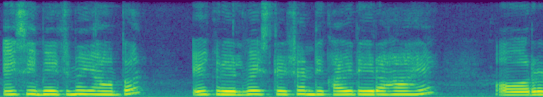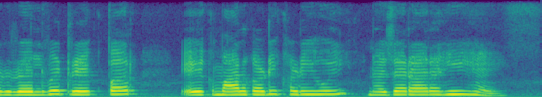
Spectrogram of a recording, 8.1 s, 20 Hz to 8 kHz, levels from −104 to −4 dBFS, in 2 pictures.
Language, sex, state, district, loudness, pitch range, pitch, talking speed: Hindi, female, Rajasthan, Jaipur, -14 LUFS, 260-280 Hz, 275 Hz, 175 wpm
